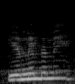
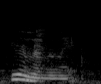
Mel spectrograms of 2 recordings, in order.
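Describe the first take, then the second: First: The voice rises at the end. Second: The voice falls at the end. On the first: It asks whether the listener remembers. "a question" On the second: It asserts that the listener remembers. "a statement"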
